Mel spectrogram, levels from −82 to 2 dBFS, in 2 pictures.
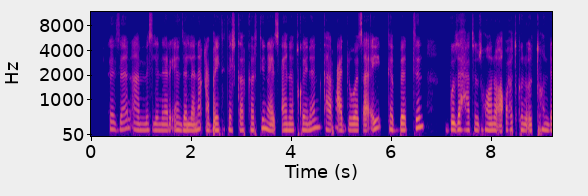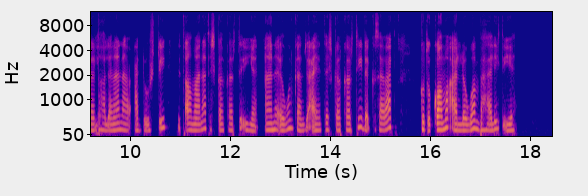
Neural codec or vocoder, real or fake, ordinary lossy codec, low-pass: codec, 44.1 kHz, 7.8 kbps, DAC; fake; Opus, 16 kbps; 10.8 kHz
